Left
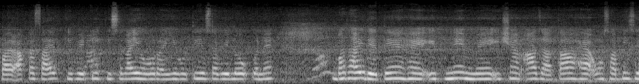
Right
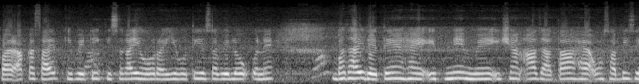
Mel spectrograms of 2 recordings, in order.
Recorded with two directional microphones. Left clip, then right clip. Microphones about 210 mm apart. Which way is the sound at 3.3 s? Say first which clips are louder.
Right 5 dB; 20° right (ahead or behind).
